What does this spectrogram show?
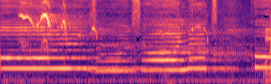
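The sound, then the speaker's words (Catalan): Young voices of a boys' choir (escolania) hold steady sung notes while others add high, swooping chirps and trills that imitate birdsong, the calls bursting in repeatedly over the sustained chord. The choir sings 'El cant dels ocells' while moving through the interior of the Romanesque Cathedral of La Seu. “La Catedral Romànica de la Seu s'ha omplert fins la bandera per escoltar i veure una escolania mòbil que es desplaçava per l'interior de la catedral, com aquest moment quan cantaven el cant dels ocells, simulant el so dels ocells.”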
